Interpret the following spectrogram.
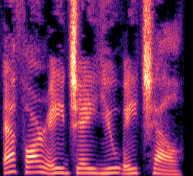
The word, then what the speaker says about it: fragile: Word number 6, fragile. Fragile. Serah, can you break it down for us? Pronounced frajuhl.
